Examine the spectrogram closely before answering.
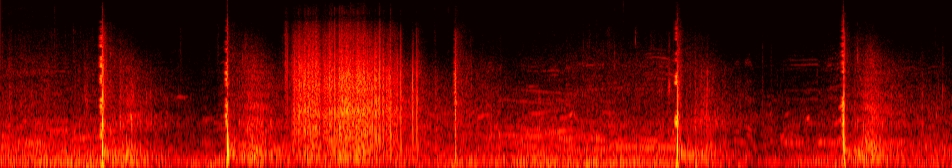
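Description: Fireworks bang loudly outdoors, with echoes.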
